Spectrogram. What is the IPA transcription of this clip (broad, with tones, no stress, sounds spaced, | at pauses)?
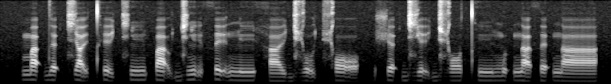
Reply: m ä˦ ʔ d ɛ˦ ʔ t͡ɕ a̰˦˨ ɪ̯ tʰ ḛ˦˨ t͡ɕ ĩ˦ p a̰˦˨ ʊ̯ d͡ʑ ĩ˦˨ θ ḛ˦˨ n ĩ˨ h a˨ ɪ̯ d͡ʑ o̰˦˨ ʊ̯ t͡ɕʰ ɔ̰˦˨ | ʃ ɛ˦ ʔ d͡ʑ ḛ˦˨ d͡ʑ ɔ˦ tʰ ĩ˦ m ʊ˦ ʔ n ä̰˦˨ θ ɛ˦ ʔ n ä˨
